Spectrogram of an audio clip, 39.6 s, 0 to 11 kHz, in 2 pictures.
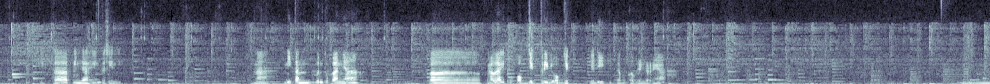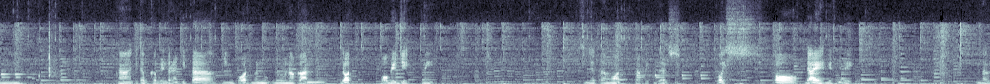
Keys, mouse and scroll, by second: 0.0 click, 0.2 click, 0.9 click, 2.7 click, 3.5 click, 4.2 click, 4.9 click, 6.2 click, 6.3 click, 7.2-7.6 drag, 13.2 click, 19.9 click, 20.3 click, 20.7 x, 20.7 click, 21.3 click, 23.4 click, 23.9 click, 28.1 click, 30.3 click, 31.2 click, 31.4 click, 32.1 click, 34.5 click, 35.6 click, 36.2 click, 37.0 click.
